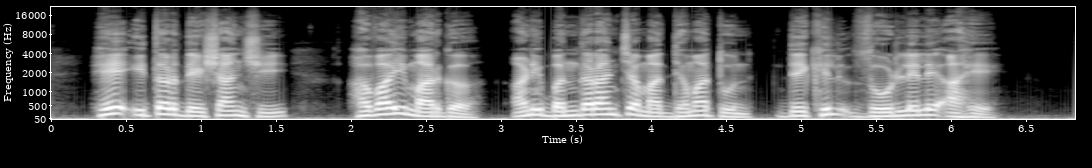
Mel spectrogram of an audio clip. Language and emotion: Marathi, neutral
